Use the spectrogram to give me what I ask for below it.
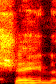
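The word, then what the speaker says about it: Schoen: as joe shane said people are pronouncing it sheen and shone and everybody was wrong it's shane and and so uh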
